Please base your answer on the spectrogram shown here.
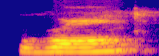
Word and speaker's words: wrong: It is not pronounced when it is followed by R, as in wrist, right, wrong, and Greenwich and Norwich.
